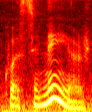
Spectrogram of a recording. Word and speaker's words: questionnaire: And now the words stress, the words ending with suffix ee, eer and air are stressed on the the syllable itself, that is payee, addressee, employee, absentee. And engineer, volunteer, career, mountaineer, millionaire and questionnaire. And let us see accent in the compound words.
